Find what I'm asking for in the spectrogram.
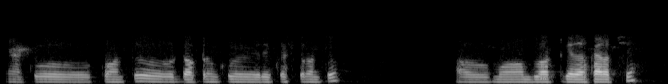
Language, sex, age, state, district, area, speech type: Odia, male, 45-60, Odisha, Sambalpur, rural, conversation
